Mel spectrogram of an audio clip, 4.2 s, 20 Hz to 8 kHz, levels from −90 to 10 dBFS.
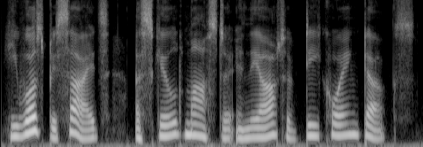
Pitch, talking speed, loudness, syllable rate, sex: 170 Hz, 170 wpm, -20 LUFS, 4.4 syllables/s, female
